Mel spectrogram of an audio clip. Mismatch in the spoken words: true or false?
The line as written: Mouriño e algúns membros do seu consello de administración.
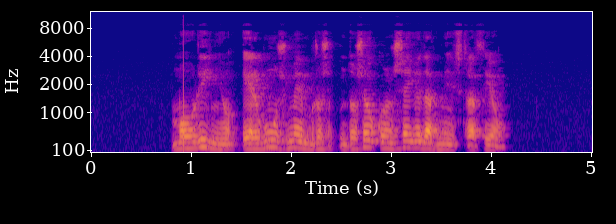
false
